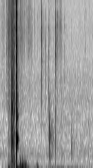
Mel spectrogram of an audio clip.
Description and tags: Whipit Skadoosh
The sound of me opening the lid of a small plastic container.
container, drum, drums, lid, open, opening, percussion, percussive, plastic, sample, skadoosh, sound, whipit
